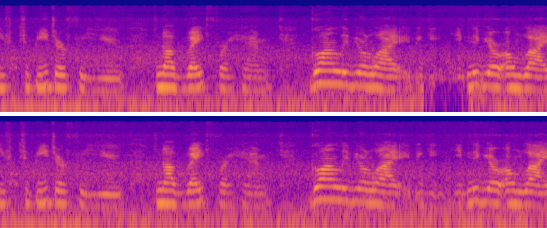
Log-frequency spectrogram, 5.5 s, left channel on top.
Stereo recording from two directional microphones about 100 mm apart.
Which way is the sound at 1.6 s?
35° left (ahead or behind).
